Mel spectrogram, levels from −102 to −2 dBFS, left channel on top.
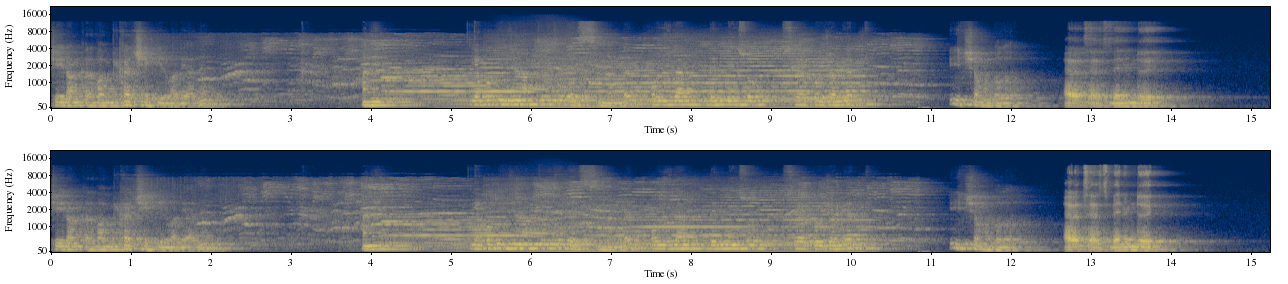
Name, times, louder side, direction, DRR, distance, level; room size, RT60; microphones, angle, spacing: voice 1, 0.0-2.0 3.8-4.3 5.2-10.2 11.2-12.1, equal, 60° left, -1 dB, 3.4 m, -27 dB
Singing, 0.9-10.9, right 1 dB, 10° right, 2.8 m, -42 dB
sound 1, 4.1-10.2, left 2 dB, 45° left, 1.4 m, -33 dB
voice 2, 12.7-13.8, right 2 dB, 65° right, 7 dB, 1.2 m, -24 dB
9.8 x 9.4 x 9.6 m, 1.4 s
head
